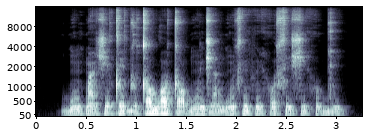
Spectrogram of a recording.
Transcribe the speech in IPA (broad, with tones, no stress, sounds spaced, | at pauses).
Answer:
ɡ͡b ũ˨ k͡p ã˨ ʃ e˨˦ t e˧ d u˧ t ɔ˦ w ɔ˦˨ t ɔ˧ b ũ˧ d͡ʒ ã˨ ɡ͡b ũ˨˦ s ĩ˦˨ f ĩ˧ h o˧ s i˧ ʃ i˦ h u˦ ɡ i˧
